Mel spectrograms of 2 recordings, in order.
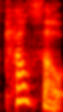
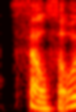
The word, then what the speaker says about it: Kelso: Kelso. It's Kelso. It's not Celso. It's Kelso. I knew it's a hard C.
